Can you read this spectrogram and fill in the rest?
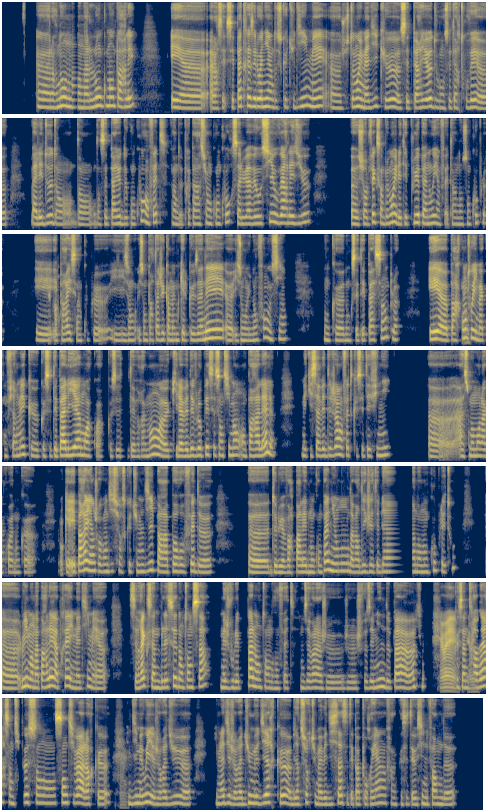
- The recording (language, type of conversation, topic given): French, advice, Comment gérer une amitié qui devient romantique pour l’une des deux personnes ?
- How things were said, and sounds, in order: chuckle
